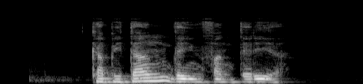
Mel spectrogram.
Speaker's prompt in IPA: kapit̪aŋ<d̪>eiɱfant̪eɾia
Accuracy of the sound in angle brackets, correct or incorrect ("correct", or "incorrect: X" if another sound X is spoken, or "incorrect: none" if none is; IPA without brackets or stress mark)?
correct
